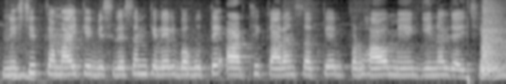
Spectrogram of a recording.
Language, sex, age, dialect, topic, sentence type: Magahi, female, 31-35, Western, banking, statement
